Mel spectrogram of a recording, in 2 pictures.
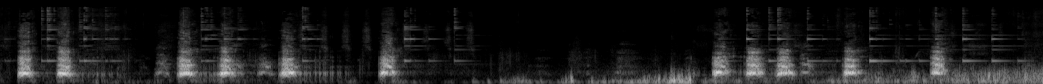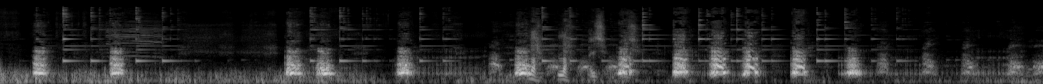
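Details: Loud, resonant barking from a Tibetan Mastiff, the Nepali Bhote Kukur, in quick repeated bursts. A low rumbling background noise fills the middle section before the barks resume in fast series.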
